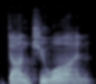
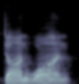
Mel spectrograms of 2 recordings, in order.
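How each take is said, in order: First: Juan is said with an English-style pronunciation. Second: Juan is said with a Spanish-style pronunciation. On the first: This is how the poet himself said the name. "English. Don Juan" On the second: This is how most people say the name. "people think he's Don Juan"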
